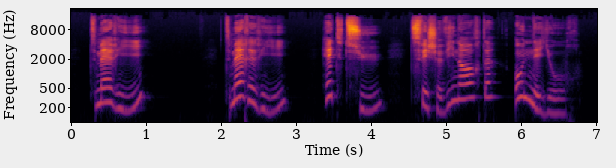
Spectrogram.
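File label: mairie zu, Bas Rhin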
